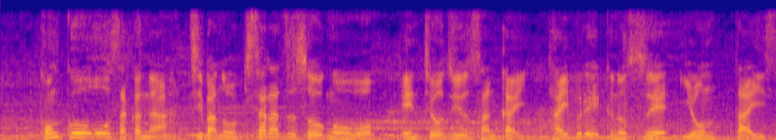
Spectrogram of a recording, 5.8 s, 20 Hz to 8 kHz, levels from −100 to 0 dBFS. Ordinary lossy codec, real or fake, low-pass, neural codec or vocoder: none; fake; 7.2 kHz; vocoder, 22.05 kHz, 80 mel bands, WaveNeXt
